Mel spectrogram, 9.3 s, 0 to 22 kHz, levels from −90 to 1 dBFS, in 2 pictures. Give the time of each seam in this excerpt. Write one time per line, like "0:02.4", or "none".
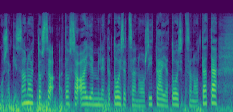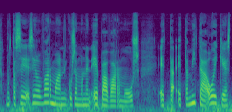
none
